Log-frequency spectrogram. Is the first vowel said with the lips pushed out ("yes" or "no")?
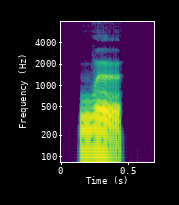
yes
